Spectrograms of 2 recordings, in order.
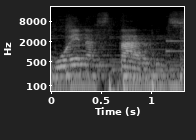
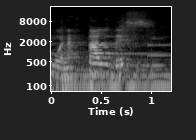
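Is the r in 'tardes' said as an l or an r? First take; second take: r; l. First: The r in tardes is a trilled r. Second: The r in tardes sounds like an l. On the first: The speaker calls it right. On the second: The speaker calls it wrong.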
